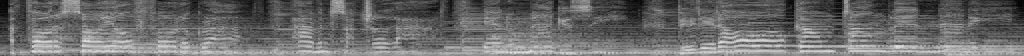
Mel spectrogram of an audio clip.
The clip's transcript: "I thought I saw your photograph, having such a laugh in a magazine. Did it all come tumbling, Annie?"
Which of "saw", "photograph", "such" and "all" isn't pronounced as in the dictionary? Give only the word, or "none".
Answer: none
